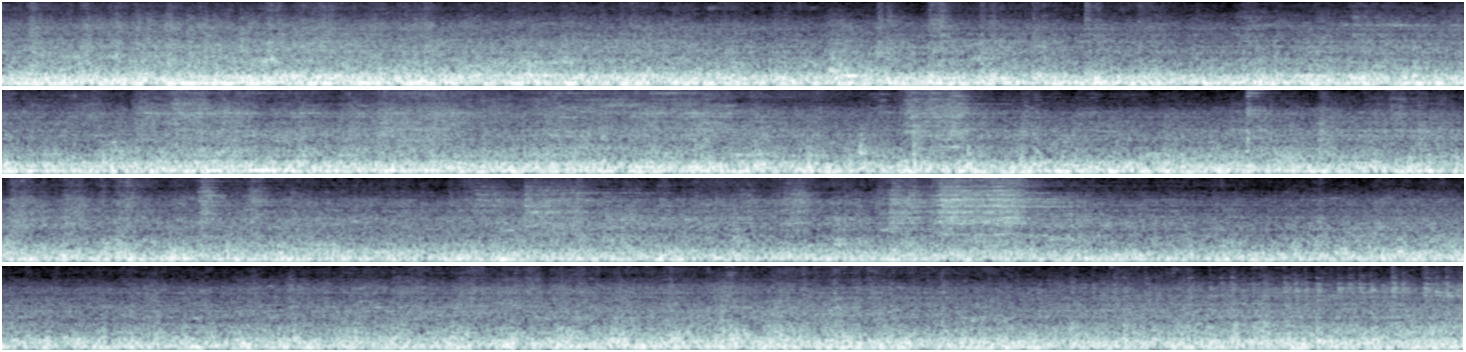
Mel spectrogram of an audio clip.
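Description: Freight cars of a manifest train rolling past at speed: steady heavy rumble and clatter of steel wheels on the rails, with a few brief high-pitched wheel squeals along the way.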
